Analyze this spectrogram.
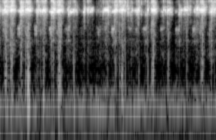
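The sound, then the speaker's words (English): A shaman's rattle is shaken in a fast, steady rhythm, producing many bright, hissing swishes of seeds or beads striking its shell, one after another with no pause. “All right, so this is the sound of the rattle.”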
